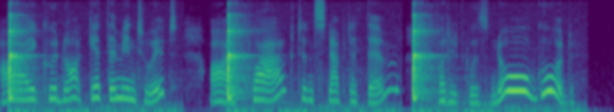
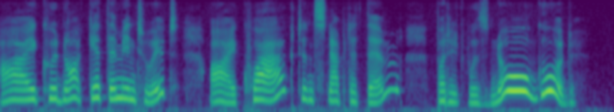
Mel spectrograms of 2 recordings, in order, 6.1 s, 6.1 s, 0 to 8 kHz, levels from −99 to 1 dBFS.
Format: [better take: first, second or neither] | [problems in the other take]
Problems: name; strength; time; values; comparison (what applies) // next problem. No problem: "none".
second | background sound (Bowed string instrument); 2 dB above the speech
